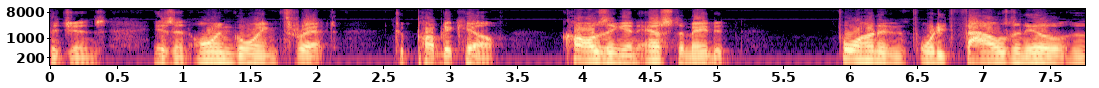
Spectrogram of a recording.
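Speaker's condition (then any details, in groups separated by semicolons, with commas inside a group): No condition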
